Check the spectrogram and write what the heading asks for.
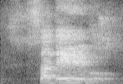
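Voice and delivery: सदैव said slowly, syllable by syllable; slowly spelled out. Shown as a demonstration. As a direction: stretch out सदैव for the class. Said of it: "देखा, जैसे सदैव". (सदैव धीरे-धीरे, अक्षर-अक्षर)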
